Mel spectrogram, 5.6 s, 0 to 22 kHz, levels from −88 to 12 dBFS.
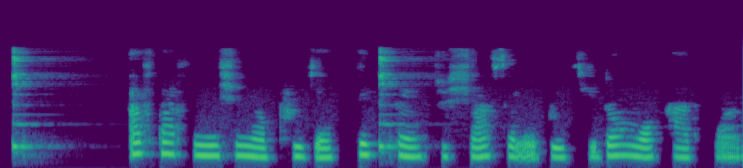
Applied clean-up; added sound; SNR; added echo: none; Cowbell; 10 dB; none.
